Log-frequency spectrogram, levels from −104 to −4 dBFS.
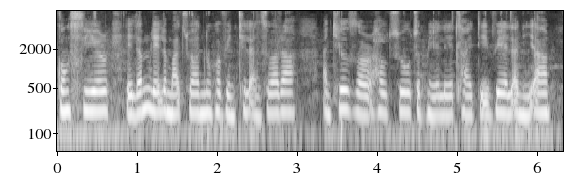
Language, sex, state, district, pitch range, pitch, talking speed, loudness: Mizo, female, Mizoram, Aizawl, 200-220 Hz, 210 Hz, 215 wpm, -16 LUFS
